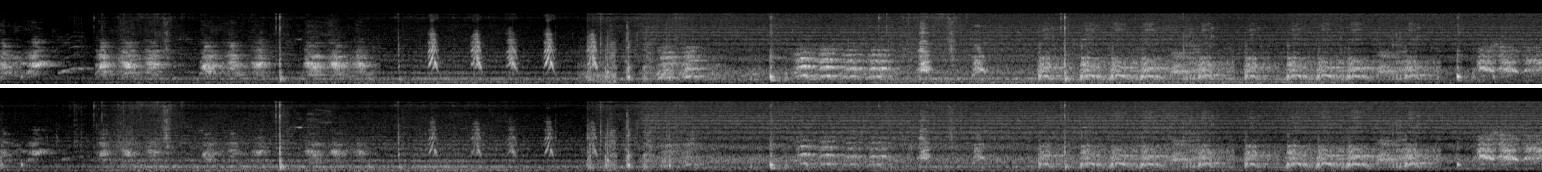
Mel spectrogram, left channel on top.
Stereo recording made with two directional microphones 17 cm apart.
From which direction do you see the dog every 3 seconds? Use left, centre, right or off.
left, left, left, left, centre.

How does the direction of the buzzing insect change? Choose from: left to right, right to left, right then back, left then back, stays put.
right to left.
